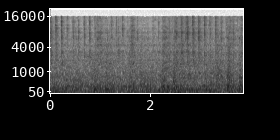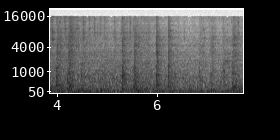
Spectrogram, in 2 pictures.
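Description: Sagano Romantic Train's trolley cars running along the track: a steady low rumble with a scatter of sharp wheel clacks through the middle.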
